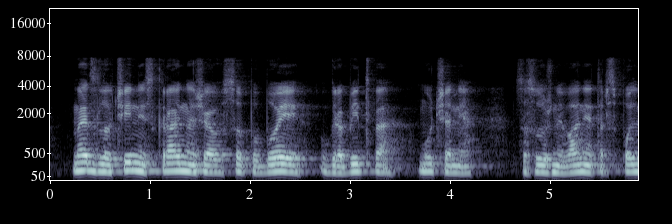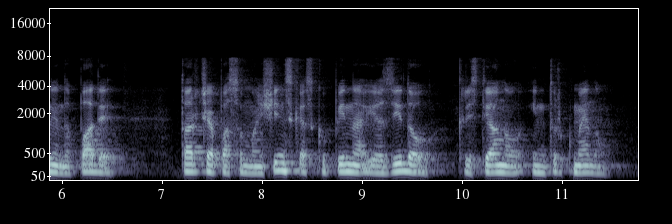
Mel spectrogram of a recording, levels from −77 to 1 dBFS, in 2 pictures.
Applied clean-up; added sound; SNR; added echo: none; none; none; none.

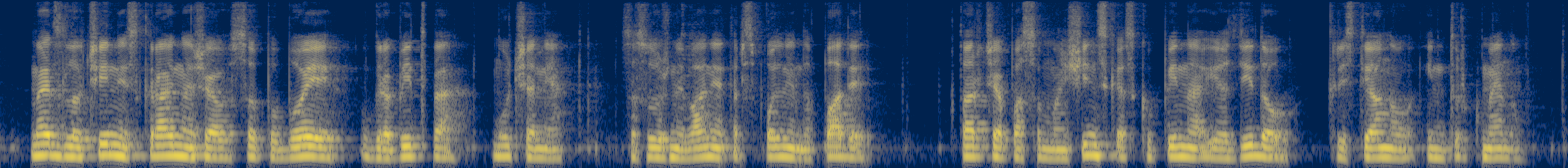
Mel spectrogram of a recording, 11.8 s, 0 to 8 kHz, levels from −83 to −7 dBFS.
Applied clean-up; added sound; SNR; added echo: neural mask model RNNoise.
